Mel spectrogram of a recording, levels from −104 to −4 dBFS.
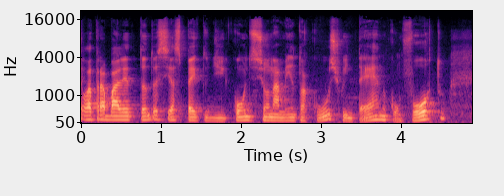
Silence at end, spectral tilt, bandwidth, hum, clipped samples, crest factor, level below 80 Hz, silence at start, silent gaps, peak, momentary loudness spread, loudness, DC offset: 0 s; -5 dB/octave; 17 kHz; none; under 0.1%; 20 dB; -60 dBFS; 0 s; none; -6 dBFS; 9 LU; -26 LUFS; under 0.1%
